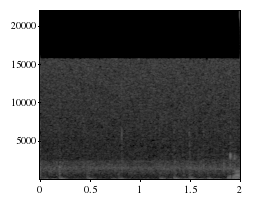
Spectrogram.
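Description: Faint, dull low thuds of typing on a computer keyboard, a few keystrokes at an uneven pace.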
